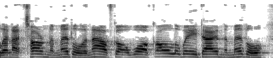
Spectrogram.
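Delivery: ordinary delivery, nothing marked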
